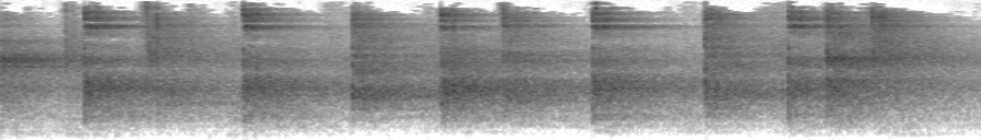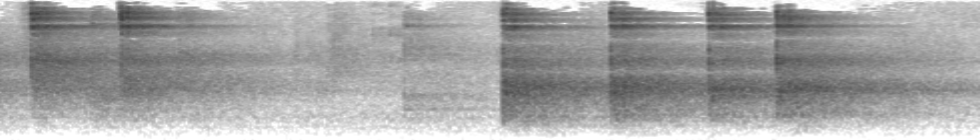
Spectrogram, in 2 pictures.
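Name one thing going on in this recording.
A table tennis ball clicks sharply back and forth off paddles and the table, ringing in an echoing hall.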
